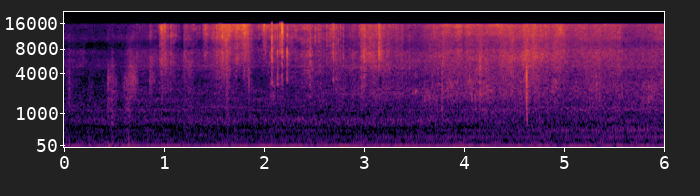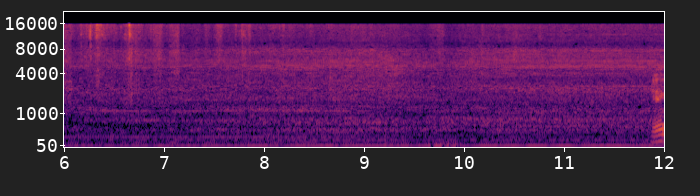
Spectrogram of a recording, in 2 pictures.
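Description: Steady low background hum with no clear single source, with a few faint light clicks in the first three seconds.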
